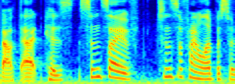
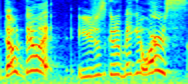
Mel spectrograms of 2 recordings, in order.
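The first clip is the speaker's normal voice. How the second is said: much higher, louder exasperated warning; mock Alan Watts; 13 semitones higher, 7 dB louder than usual. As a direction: squeal the advice like a frantic guru. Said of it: "Alan Watts is like".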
